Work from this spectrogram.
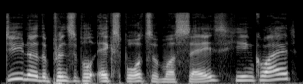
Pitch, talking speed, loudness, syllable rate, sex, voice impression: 170 Hz, 200 wpm, -17 LUFS, 5.8 syllables/s, male, masculine, very adult-like, slightly thick, slightly fluent, slightly cool, sincere, slightly lively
